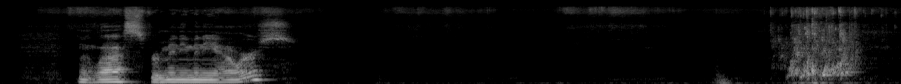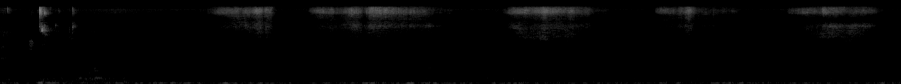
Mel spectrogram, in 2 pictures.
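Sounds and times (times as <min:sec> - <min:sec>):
water splashing: 0:07.7 - 0:08.9.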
